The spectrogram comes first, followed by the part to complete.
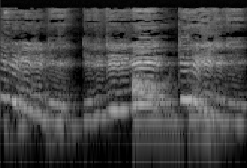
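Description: A woman's voice, talking animatedly in long, drawn-out phrases whose pitch glides up and down.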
